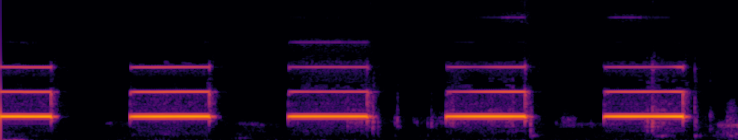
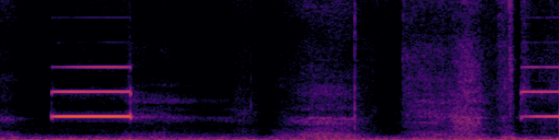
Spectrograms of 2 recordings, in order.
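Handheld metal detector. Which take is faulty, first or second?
first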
